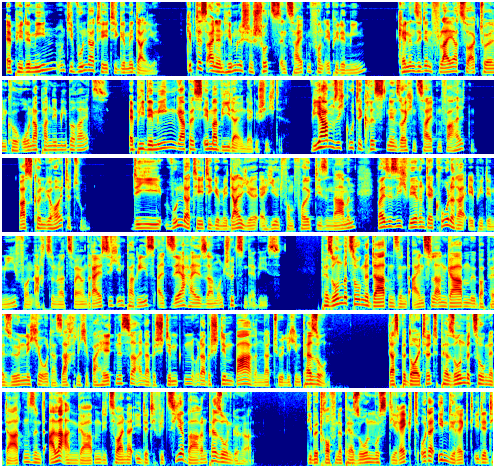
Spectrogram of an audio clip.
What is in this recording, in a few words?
de male; lektoring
